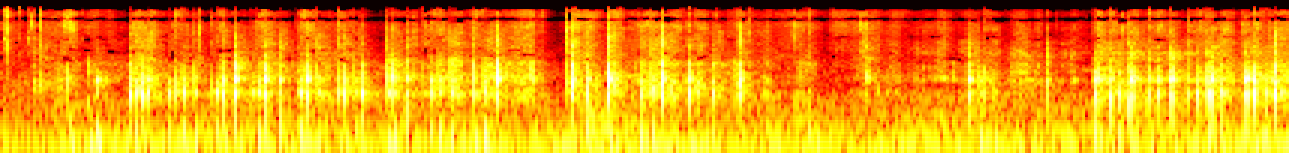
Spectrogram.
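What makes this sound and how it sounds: Long red nails and fingertips rapidly tap and scratch the surface of a small, hollow, black printed cardboard sunglasses box held in both hands. The result is dense bursts of dry, crinkly clicks and scrapes with a hollow midrange tone and almost no ring. The sound eases into a softer scratchy stretch midway, then returns to loud, quick tapping.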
